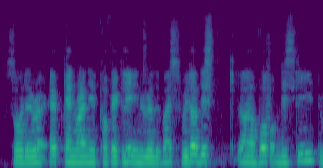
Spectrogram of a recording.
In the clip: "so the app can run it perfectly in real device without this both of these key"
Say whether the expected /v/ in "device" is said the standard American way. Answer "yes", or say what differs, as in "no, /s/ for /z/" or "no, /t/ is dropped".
yes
